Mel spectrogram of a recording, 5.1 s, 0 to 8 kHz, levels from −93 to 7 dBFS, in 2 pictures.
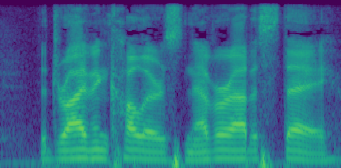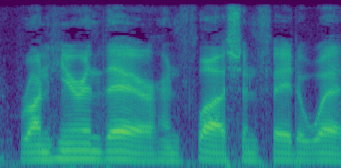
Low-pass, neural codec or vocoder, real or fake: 7.2 kHz; none; real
